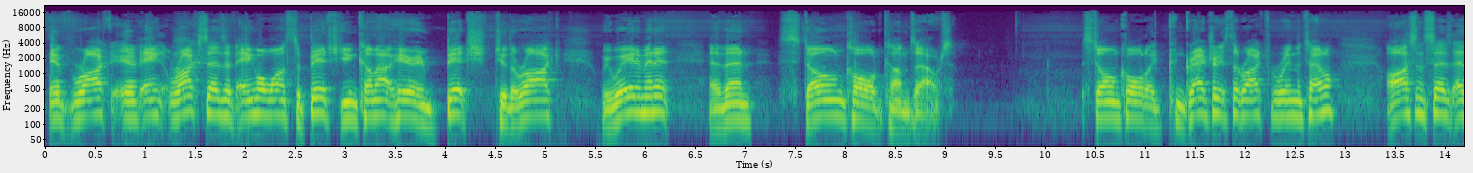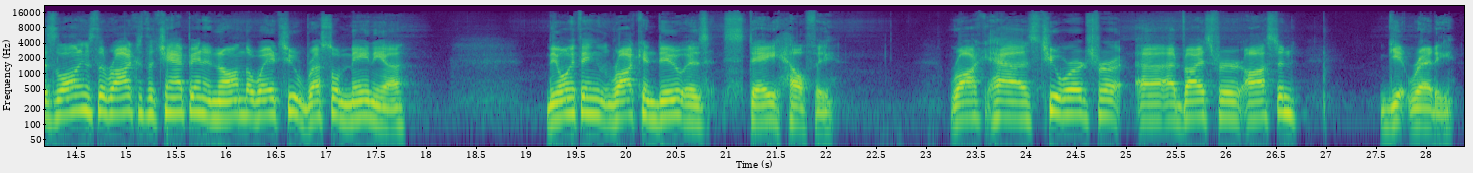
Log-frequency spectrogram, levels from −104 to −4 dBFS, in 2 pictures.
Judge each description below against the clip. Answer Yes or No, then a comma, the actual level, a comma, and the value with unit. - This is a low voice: No, medium, 150 Hz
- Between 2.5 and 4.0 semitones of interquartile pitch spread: Yes, average, 3.1 semitones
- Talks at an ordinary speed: Yes, average, 160 wpm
